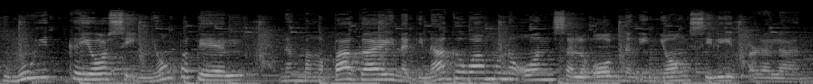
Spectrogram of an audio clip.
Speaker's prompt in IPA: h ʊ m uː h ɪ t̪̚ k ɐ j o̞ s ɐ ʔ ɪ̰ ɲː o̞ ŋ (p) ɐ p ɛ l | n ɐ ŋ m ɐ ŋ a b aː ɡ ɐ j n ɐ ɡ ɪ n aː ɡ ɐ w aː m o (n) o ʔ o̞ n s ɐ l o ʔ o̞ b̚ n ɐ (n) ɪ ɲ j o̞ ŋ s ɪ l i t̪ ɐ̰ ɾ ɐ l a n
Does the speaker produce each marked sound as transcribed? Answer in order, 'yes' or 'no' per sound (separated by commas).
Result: yes, yes, no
